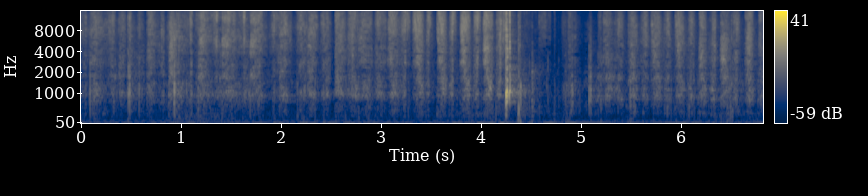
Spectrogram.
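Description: Fingers rub and scratch a small, hollow, black printed cardboard E-liquid box. The result is a steady, dry, papery rasping made of quick, grainy strokes with a bright hiss. One sharper, louder scrape-click lands just past the four-second mark before the rubbing continues at a low level.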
